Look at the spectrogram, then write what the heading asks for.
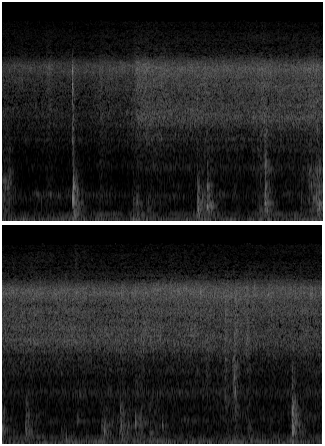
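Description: Pieces of Indian mackerel sizzling in hot onion-tomato masala in a metal pan, the sizzle growing louder about three seconds in. Scattered clinks and scrapes of a slotted metal spoon stirring the fish.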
